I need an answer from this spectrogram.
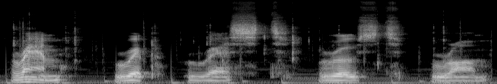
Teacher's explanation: So the sound ra in all of these is pronounced ra, which happens to be this sound, the approximant ra, the voiced alveolar approximant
